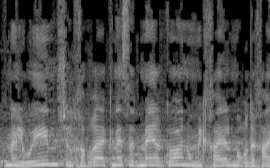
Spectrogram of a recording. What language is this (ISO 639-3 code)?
heb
